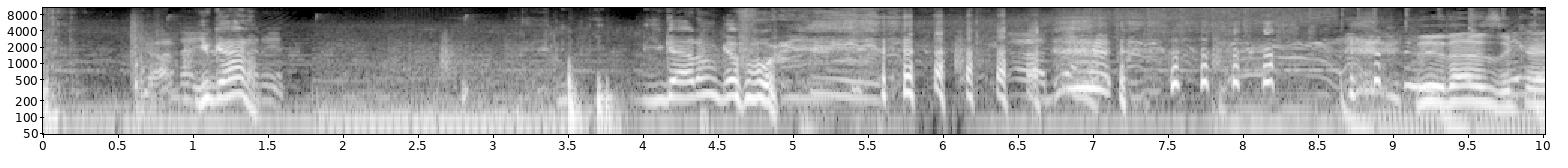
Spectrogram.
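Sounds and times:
man laughing: 4.6 - 9.3.

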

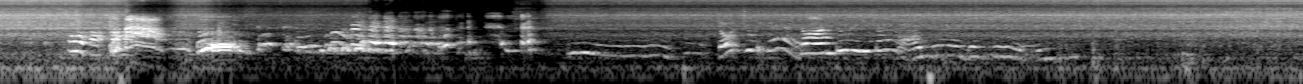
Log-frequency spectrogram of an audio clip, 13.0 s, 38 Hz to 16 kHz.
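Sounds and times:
children giggling: 0.7 - 5.6.

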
